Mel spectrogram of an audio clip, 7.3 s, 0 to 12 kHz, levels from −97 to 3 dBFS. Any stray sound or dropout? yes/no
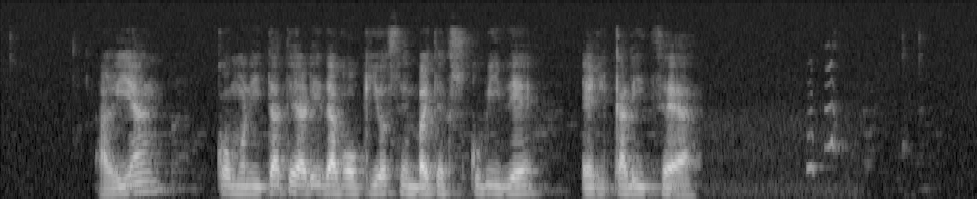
yes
